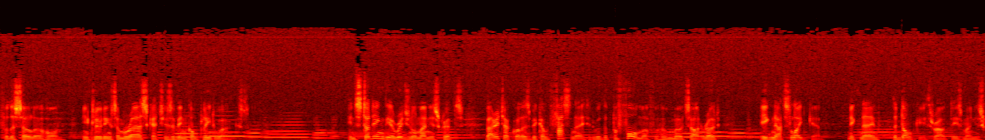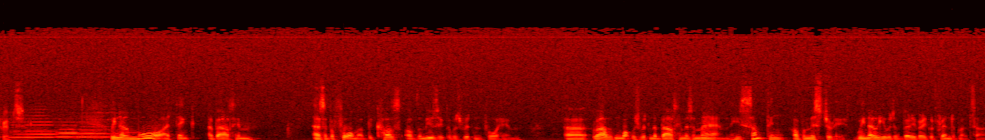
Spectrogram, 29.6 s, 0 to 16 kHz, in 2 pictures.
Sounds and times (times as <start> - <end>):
Speech: 0.0 - 3.7, 5.2 - 10.8, 11.4 - 15.2, 16.4 - 18.7, 19.4 - 22.6, 23.2 - 29.5
French horn: 0.0 - 17.4.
